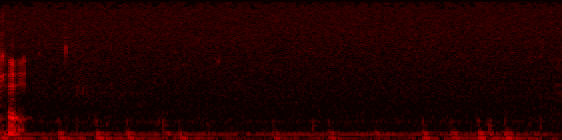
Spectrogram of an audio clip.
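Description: Soft, irregular low taps of a stylus writing on a drawing tablet, over a faint steady low hum.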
